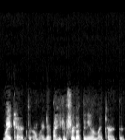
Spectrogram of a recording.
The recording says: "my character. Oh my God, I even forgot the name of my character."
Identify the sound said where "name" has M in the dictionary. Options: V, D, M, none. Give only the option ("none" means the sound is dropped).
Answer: none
